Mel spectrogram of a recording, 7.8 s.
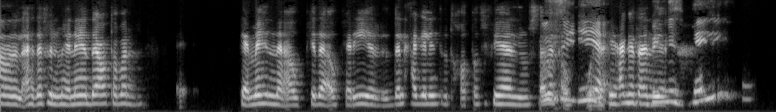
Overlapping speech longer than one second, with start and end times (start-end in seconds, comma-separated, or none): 5.4-6.7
